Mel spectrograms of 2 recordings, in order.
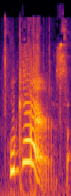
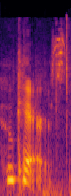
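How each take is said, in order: First: High, loud Who cares?. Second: Said in the usual way. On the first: Real, not acted. Streamer to chat, loud defiant Who cares?. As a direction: shout Who cares? with a jump up.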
